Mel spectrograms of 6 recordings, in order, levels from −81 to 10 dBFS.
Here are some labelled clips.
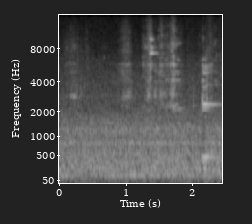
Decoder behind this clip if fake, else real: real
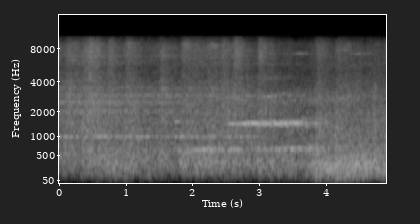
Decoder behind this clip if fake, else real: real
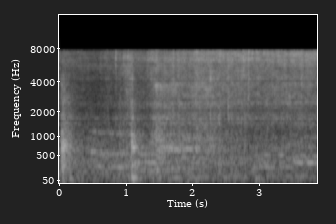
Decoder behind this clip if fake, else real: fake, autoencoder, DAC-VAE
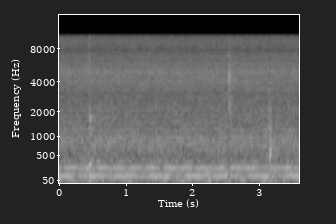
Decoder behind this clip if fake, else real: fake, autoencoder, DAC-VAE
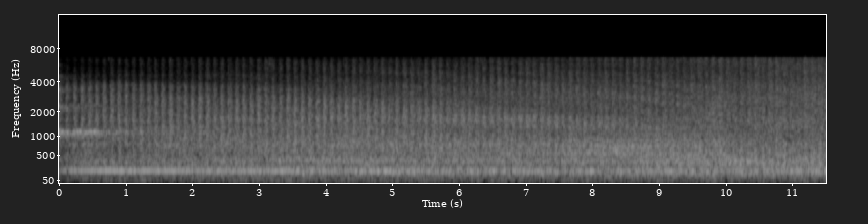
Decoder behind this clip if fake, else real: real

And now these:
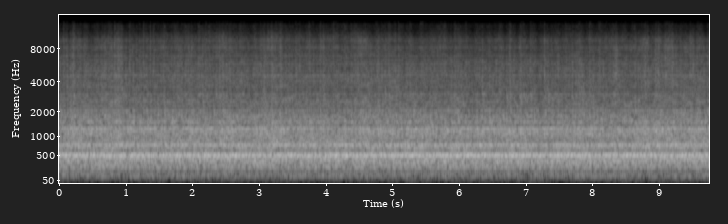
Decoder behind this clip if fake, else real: fake, autoencoder, DAC-VAE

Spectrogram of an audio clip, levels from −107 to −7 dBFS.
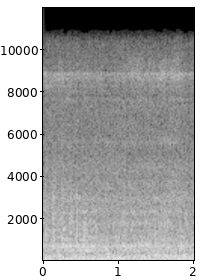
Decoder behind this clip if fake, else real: fake, autoencoder, DAC-VAE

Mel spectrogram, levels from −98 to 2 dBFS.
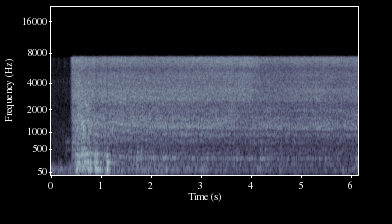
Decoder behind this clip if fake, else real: real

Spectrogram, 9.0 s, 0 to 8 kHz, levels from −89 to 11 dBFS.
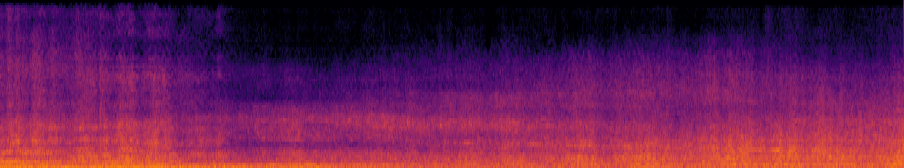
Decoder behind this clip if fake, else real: fake, autoencoder, DAC-VAE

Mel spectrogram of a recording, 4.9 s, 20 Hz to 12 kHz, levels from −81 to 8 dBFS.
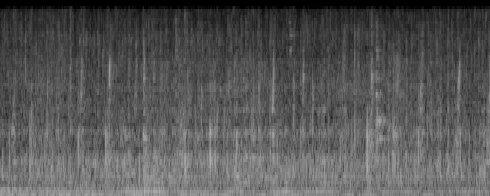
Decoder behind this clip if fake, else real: real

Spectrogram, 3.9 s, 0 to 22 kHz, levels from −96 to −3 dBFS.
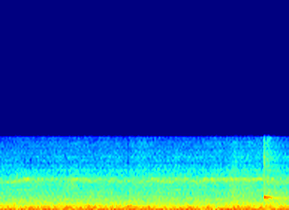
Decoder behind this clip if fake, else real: fake, autoencoder, DAC-VAE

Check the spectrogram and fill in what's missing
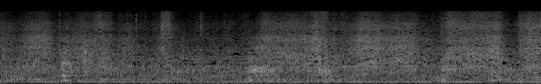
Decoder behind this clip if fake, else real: fake, autoencoder, DAC-VAE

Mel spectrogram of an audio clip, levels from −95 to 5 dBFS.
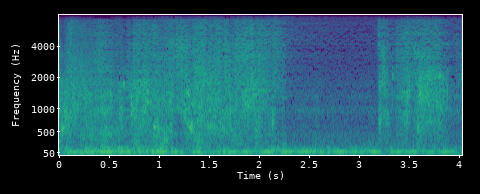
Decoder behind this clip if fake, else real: fake, autoencoder, DAC-VAE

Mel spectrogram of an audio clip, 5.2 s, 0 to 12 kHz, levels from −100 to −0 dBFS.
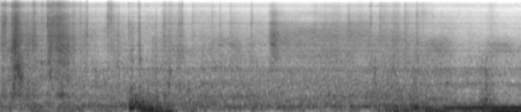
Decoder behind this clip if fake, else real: fake, autoencoder, DAC-VAE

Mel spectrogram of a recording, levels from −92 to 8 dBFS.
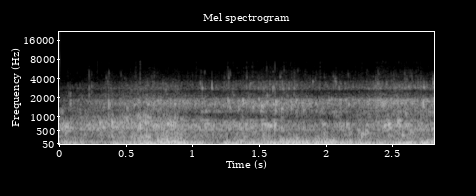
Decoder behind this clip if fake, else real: real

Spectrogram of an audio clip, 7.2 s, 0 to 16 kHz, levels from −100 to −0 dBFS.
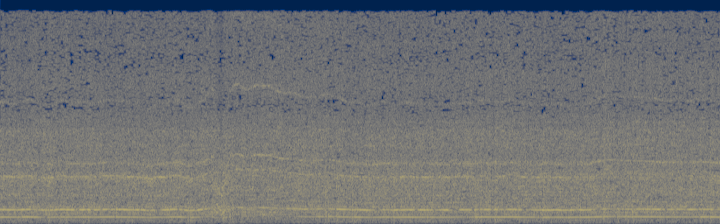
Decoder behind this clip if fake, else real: real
